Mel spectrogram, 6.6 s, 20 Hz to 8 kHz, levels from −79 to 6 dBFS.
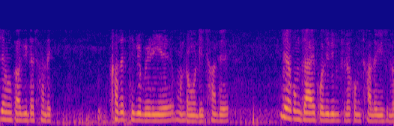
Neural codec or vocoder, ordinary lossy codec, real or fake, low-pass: codec, 16 kHz, 8 kbps, FreqCodec, smaller model; AAC, 16 kbps; fake; 7.2 kHz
